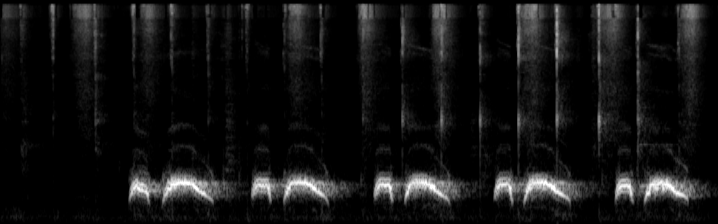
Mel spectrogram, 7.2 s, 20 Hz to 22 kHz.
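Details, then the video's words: Tame spotted dove calling persistently: after a quiet second, steady paired coos, each a short clipped note followed by a longer arched, mellow coo, repeated about every 1.2 seconds in five phrases. "Burung tekukur gacor jinak"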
